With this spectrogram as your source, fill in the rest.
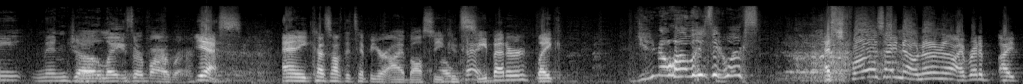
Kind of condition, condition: setting, live audience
